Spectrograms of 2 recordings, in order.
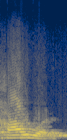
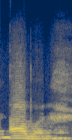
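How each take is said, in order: First: The word begins with an audible h sound. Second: The word begins directly with a vowel sound. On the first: The speaker calls it wrong. "नहीं नहीं नहीं" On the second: The speaker calls it right. "क्या पढ़ेंगे आवर"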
